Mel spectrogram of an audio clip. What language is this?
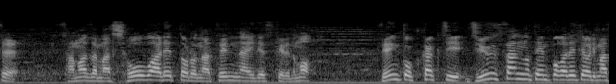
Japanese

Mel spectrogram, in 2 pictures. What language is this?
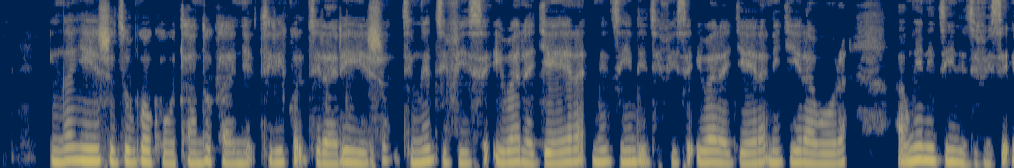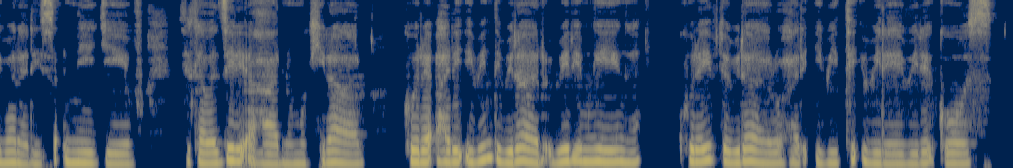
Rundi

